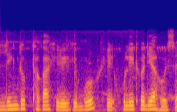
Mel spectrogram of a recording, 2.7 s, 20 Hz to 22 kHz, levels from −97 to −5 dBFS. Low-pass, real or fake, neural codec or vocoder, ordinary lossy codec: 7.2 kHz; real; none; Opus, 24 kbps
